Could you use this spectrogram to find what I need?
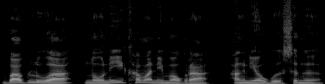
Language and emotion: Bodo, neutral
